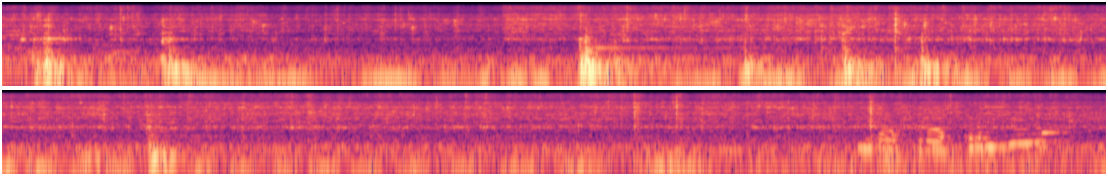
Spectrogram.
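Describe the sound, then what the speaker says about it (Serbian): Chopped onion hitting hot oil in a pan, sizzling steadily and close by, with scattered clinks and stirring knocks over a constant hiss. "Ulje nam se zagrijalo. Ulje nam se sad stavljamo luk."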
